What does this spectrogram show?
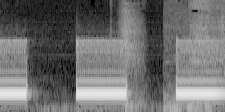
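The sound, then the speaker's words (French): Three loud, steady electronic beeps, each about half a second long, evenly spaced with short pauses between them, like a telephone voicemail beep tone. No voices. “Vous pourrez envoyer un message après le bip sonore.”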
